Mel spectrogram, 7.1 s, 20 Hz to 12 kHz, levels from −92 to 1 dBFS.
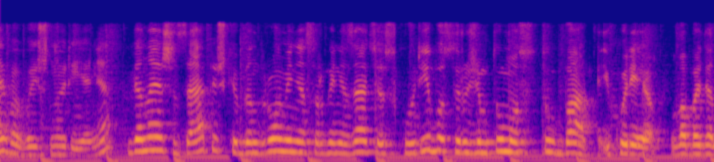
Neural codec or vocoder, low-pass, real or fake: none; 7.2 kHz; real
